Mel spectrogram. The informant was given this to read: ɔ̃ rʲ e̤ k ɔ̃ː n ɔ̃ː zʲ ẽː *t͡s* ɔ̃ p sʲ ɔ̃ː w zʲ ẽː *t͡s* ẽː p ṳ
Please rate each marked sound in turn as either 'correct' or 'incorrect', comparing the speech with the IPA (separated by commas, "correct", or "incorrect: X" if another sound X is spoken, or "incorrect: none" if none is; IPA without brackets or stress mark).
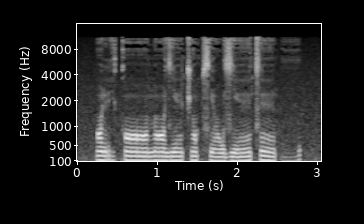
incorrect: t͡ʃ, correct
